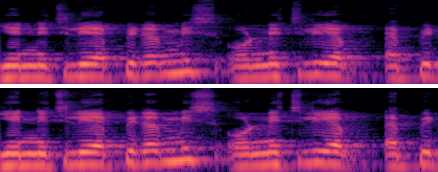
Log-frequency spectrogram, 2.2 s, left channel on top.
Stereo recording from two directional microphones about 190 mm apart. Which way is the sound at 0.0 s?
20° right (ahead or behind).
